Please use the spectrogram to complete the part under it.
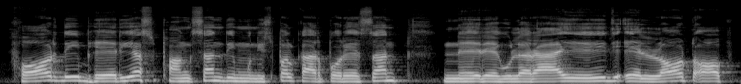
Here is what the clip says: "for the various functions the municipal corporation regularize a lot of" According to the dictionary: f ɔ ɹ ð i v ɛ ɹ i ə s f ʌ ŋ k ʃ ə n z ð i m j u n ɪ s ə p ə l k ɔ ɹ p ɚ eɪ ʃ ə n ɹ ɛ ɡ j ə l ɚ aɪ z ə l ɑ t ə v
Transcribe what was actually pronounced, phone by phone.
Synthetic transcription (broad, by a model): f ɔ ɹ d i b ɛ ɹ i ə s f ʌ ŋ k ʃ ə n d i m j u n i s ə p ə l k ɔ ɹ p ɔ eɪ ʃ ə n ɹ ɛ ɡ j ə l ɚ aɪ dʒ ə l ɑ t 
